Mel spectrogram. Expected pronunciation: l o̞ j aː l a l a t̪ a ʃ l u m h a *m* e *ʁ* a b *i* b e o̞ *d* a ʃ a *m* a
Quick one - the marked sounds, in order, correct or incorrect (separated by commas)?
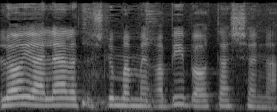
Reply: correct, correct, correct, incorrect, incorrect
